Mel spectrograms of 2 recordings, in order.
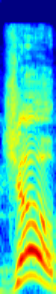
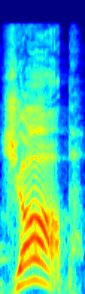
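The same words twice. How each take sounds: First: Job is said with a long o sound. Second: Job is said like the everyday word job. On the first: The speaker calls it right. "it's actually the book of Job" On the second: The speaker calls it wrong. "No, you don't say it that way"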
